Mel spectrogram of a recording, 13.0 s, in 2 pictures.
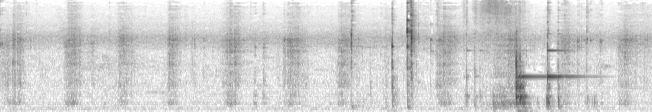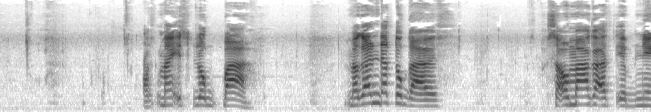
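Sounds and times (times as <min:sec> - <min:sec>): chewing crunchy cereal: 0:00.0 - 0:12.1
metal spoon knocking glass: 0:05.2 - 0:06.0.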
